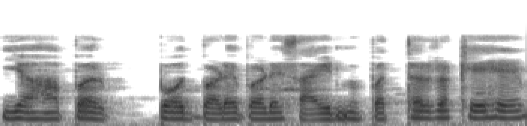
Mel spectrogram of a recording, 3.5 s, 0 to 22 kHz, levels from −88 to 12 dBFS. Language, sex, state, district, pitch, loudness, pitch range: Hindi, female, Madhya Pradesh, Dhar, 165 Hz, -14 LUFS, 160-185 Hz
